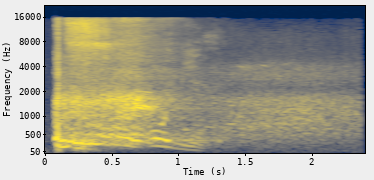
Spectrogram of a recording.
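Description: A performer makes a loud comic fart noise with his mouth pressed against his hand, spluttering with a pitch that falls over about a second. The audience then laughs more quietly underneath.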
